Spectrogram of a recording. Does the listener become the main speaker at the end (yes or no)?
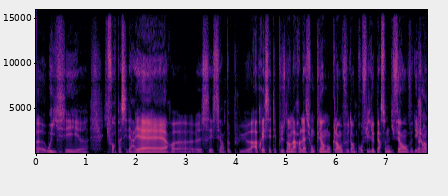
no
